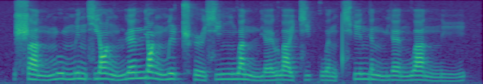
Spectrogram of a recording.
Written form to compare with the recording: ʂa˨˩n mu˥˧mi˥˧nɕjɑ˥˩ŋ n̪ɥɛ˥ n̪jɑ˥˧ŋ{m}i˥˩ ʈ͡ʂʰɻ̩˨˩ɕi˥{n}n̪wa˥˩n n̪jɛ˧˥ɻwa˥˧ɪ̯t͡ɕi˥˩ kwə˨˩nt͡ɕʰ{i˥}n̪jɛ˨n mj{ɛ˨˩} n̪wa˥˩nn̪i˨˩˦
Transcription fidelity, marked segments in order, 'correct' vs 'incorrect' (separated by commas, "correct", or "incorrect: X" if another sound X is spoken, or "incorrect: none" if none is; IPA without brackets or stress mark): correct, incorrect: ŋ, correct, incorrect: ɛ˥˧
